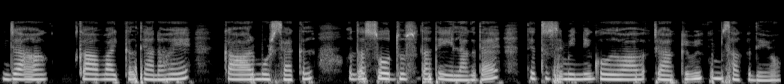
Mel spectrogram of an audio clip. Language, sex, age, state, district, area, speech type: Punjabi, female, 18-30, Punjab, Pathankot, rural, spontaneous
